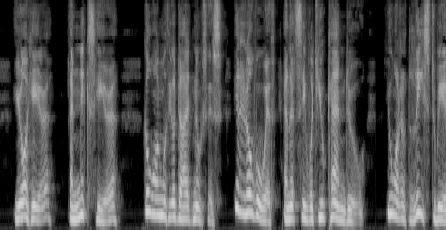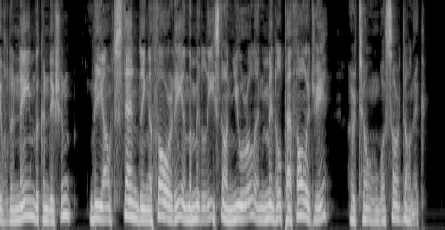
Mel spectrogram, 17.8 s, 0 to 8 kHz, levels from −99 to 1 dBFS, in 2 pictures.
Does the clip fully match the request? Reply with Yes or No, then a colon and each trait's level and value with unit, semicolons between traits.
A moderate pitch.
Yes: medium, 165 Hz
